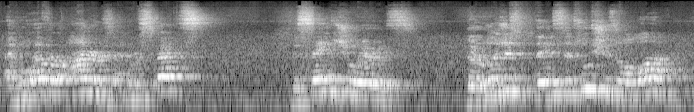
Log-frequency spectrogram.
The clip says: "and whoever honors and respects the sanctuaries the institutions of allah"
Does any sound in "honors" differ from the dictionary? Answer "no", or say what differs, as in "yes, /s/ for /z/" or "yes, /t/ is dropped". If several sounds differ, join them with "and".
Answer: no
